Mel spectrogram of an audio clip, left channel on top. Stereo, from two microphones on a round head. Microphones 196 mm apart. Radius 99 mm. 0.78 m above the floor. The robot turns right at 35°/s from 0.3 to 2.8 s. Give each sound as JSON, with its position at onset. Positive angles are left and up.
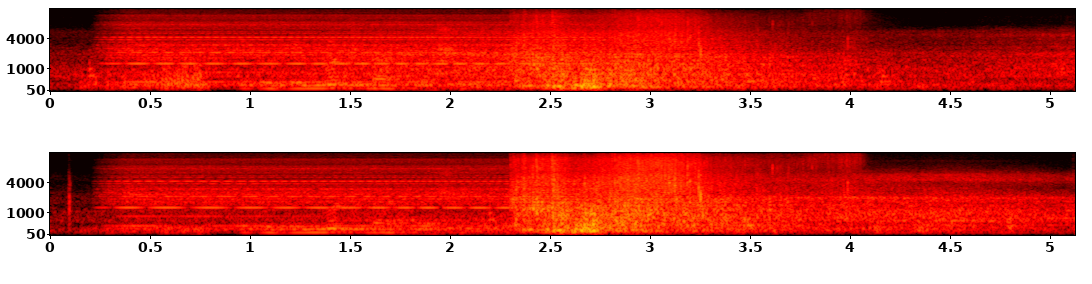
{"t": 0.9, "sound": "a man speaking", "azimuth_deg": 110, "distance_m": 2.5}
{"t": 2.3, "sound": "a splash", "side_deg": -25, "distance_m": 1.1}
